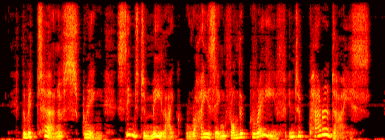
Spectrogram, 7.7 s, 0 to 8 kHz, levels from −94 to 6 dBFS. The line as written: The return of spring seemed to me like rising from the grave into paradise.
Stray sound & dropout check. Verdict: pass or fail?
pass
